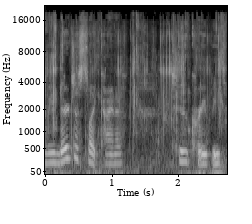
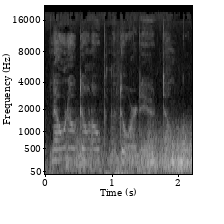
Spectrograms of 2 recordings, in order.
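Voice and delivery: urgent hushed whisper; 3 semitones higher, 13 dB quieter than usual. Acted. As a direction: whisper a frantic warning. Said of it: "I'm gonna whisper".

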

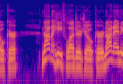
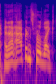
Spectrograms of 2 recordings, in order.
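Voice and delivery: ordinary delivery

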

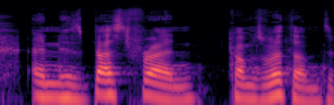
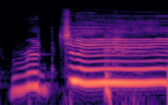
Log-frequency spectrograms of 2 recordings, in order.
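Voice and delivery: much higher, louder cheer of "Richie!"; 7 dB louder than usual. Retold or imitated. The fan cheering for Richie on screen, loud cheer. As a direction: shout his name in delight. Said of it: "I legit was like".

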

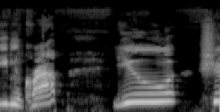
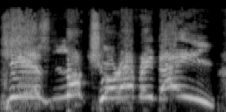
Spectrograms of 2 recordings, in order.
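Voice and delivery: high, slow theatrical declamation; Raul Julia; 12 semitones higher, slower than usual. Acted. Comic showing off his impersonation mid-argument, grand Raul Julia voice. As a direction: cry it out grandly, each word drawn out. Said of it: "I have a solid nine".

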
